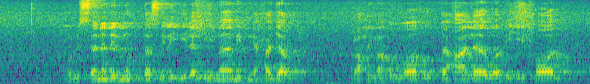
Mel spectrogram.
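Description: A man speaks calmly into a microphone, heard through a loudspeaker in an echoing room.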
